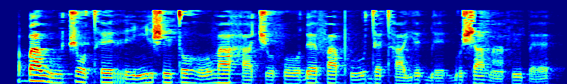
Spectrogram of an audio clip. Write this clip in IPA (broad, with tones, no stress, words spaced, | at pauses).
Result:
ɓa˦ wuː˨t͡ʃo˦˨ tʰe˦ ri˨ ɲi˦ʃĩ˦to˦ɣo˨˦ βa˦ha˨t͡ʃʊ˨ foː˨ ɗɛ˦fa˦pʰuː˨˦ dɛ˦tʰa˨ je˦ɡ͡beː˨ ɡ͡bʊ˦ʃa˦ vã˨fĩ˦pɛ˨˦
